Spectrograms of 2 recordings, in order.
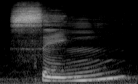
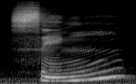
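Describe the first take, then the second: Both takes have the same delivery.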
